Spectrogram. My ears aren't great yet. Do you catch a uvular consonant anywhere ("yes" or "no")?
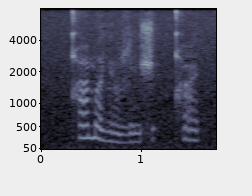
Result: yes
